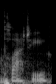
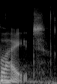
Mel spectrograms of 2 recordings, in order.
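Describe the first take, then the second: First: The name is said as two syllables. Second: The name is said as one syllable. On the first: The speaker calls it wrong. "Not Platty" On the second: The speaker calls it right. "P L A Y T"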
